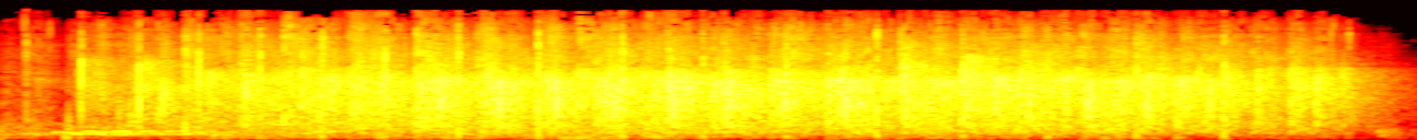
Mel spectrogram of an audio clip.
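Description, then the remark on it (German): Audience applause swells quickly into a steady, dense clatter of many hands clapping, holding at an even loud level for several seconds before tapering off at the end. “Ich würde sagen, auch das ist ein Applaus wert.”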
